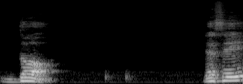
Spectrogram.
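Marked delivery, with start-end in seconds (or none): 0.0-0.6 द pronounced "duh", said alone; weak form. Shown as a demonstration. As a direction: say द with a schwa, not "dee". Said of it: "इसका sound अभी हम". (द, "अ" स्वर के साथ)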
